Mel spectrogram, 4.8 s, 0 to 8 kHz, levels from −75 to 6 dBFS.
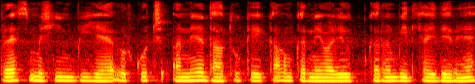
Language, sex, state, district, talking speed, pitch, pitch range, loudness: Hindi, male, Uttar Pradesh, Lalitpur, 215 wpm, 130 Hz, 125-130 Hz, -16 LUFS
